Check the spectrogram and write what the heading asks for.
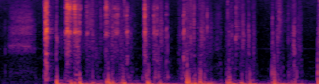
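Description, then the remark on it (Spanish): The hooves of a riderless horse clip-clop in a brisk, steady rhythm, loud, after a brief quiet hiss at the start. No voices are heard. “caballo iba por la, por la comida, por el lonche.”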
